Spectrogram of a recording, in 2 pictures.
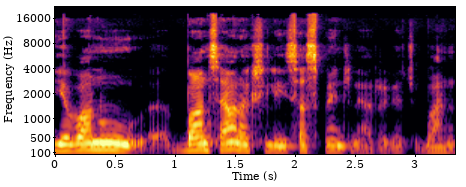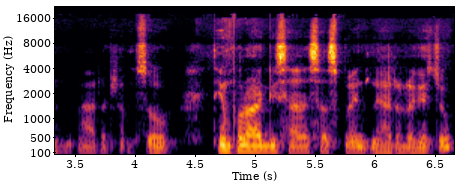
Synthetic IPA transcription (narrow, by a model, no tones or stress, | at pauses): jɛβanubansajhonak̚t͡ʃulisɐspendnə̰ja̰d̪ɾə̰ɡət͡ʃːubanadəlɐmso̰ | t̪ʰempʰoɾaɾlisɐspendnəjad̪ərəɡət͡ʃːu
